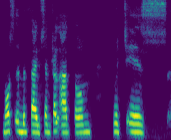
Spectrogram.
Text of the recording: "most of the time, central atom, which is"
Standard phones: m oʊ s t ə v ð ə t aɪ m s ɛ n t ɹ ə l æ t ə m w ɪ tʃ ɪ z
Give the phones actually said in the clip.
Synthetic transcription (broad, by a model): m oʊ s t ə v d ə t aɪ m s ɛ n t ɹ ə l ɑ t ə m w ɪ tʃ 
